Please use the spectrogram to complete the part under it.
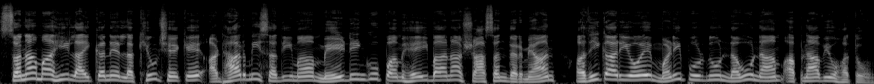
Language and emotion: Gujarati, neutral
